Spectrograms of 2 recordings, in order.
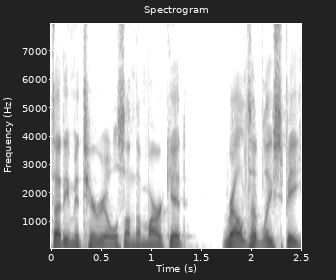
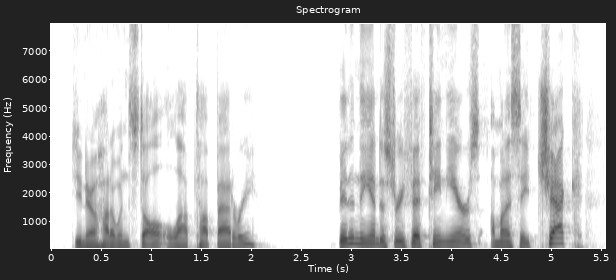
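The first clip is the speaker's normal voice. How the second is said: ordinary talk, nothing marked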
